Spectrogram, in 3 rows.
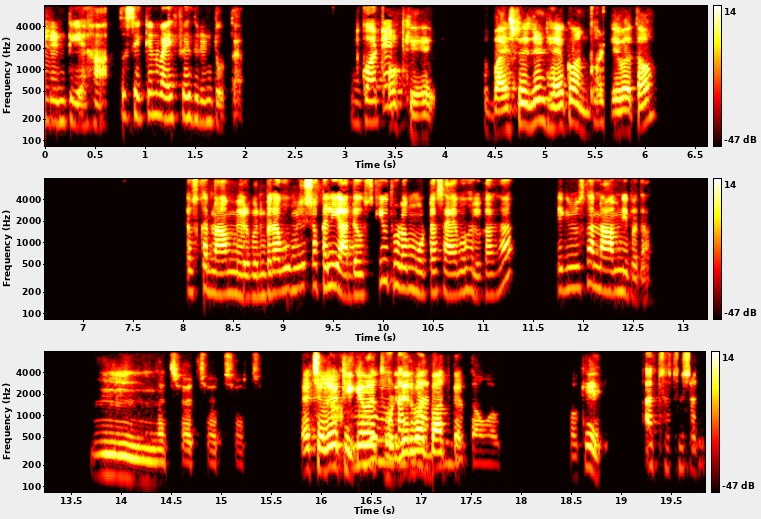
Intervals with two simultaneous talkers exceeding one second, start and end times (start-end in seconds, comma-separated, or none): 16.1-17.5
